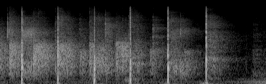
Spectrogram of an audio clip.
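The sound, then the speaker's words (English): The crew in the room claps to welcome Mike Tyson: six sharp claps land in a steady, evenly spaced rhythm over a soft wash of background noise, with no one talking. “I need everybody in the room to clap it up.”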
